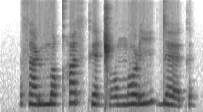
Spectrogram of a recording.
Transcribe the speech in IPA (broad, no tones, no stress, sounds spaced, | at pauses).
s a ɽ y m o qʰ ə s kʲ a ɡ͡ǁ ɔ ŋ ɔ ɽ i | d ɛ k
